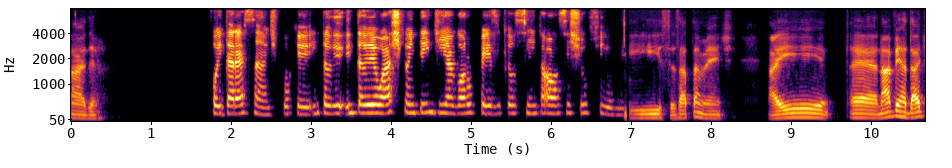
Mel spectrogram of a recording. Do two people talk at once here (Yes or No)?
No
